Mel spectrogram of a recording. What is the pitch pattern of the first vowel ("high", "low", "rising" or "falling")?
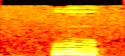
low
